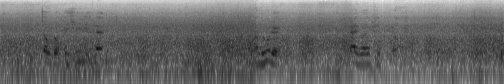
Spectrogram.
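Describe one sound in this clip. Waves wash steadily on a shore.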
